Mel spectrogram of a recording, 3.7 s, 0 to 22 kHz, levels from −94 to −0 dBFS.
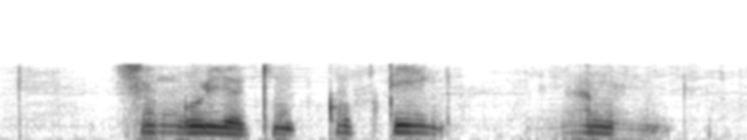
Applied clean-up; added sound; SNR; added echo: neural separator model SepFormer WHAM!.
